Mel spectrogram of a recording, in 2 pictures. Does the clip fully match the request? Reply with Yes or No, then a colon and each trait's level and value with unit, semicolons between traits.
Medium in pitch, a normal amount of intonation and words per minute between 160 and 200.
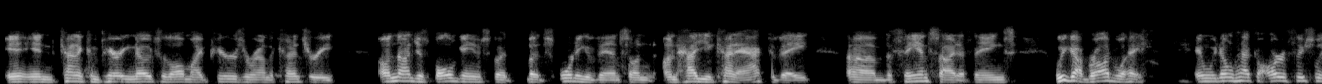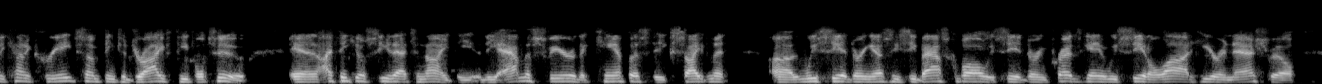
No: low, 130 Hz; average, 3.6 semitones; average, 195 wpm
